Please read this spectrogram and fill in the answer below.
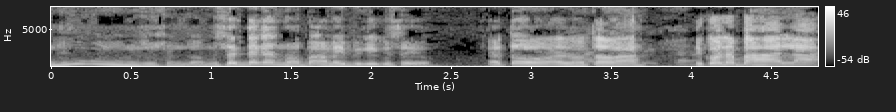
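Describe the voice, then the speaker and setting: Loud and very fast, a man talks with lively intonation. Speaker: used car dealer and vlogger. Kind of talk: vlog address to viewers; casual haggling chat. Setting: garage, outdoors. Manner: animated.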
